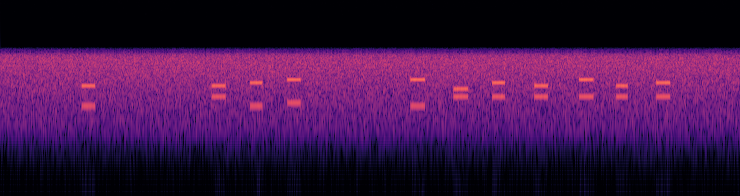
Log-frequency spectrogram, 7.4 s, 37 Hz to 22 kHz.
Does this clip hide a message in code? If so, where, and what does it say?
Yes: DTMF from 0.8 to 6.7 s, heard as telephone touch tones, dialled by hand, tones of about 130 ms, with phone line noise. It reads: 2 03B A*#0D0#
